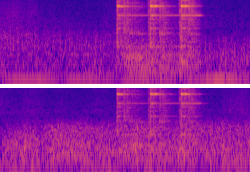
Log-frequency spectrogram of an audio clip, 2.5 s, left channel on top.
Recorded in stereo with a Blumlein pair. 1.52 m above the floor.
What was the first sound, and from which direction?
A doorbell, 15° left.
